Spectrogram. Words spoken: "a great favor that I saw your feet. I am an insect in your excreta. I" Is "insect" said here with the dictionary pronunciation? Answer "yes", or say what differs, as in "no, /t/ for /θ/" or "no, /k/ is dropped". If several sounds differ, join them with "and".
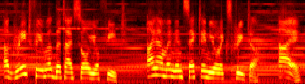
yes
